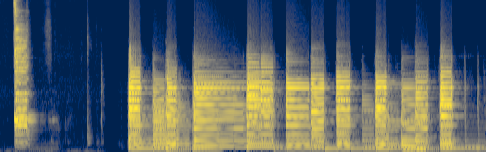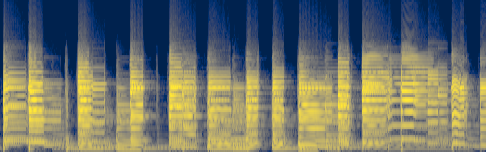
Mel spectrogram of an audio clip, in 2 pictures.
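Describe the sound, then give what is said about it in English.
Electric guitar played through an amp modeler pedal set to a Deluxe amp model: a faint isolated note, then a steady run of many picked notes and chords in a loose rhythm, each attack ringing briefly before the next. “So if I switch here to the deluxe model, I'll play a little bit on it and you'll hear it actually does sound.”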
